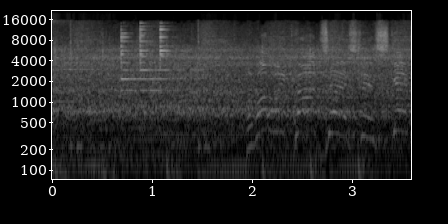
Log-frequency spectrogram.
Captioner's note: bell ringing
